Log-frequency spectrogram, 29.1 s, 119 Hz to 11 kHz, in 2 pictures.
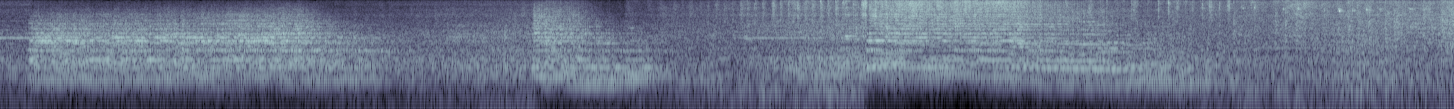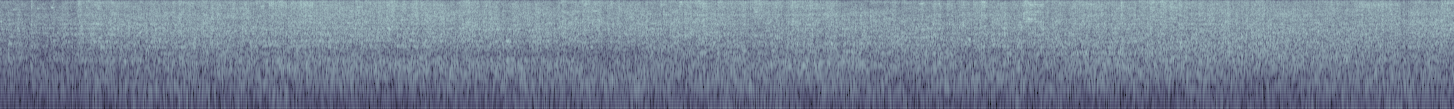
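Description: Freight locomotive air horn on the lead unit, an SD80MAC, sounding a long blast, a short one, then another long blast that drops in pitch as the locomotives pass. After that, a loaded mixed freight of hopper and tank cars rolls by with a steady rumble and clatter of steel wheels over the rail joints.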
